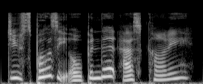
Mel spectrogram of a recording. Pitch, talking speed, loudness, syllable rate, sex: 270 Hz, 235 wpm, -15 LUFS, 7.2 syllables/s, female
